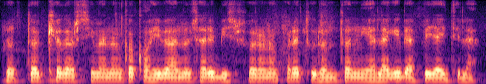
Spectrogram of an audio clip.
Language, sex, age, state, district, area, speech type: Odia, male, 18-30, Odisha, Kendujhar, urban, read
